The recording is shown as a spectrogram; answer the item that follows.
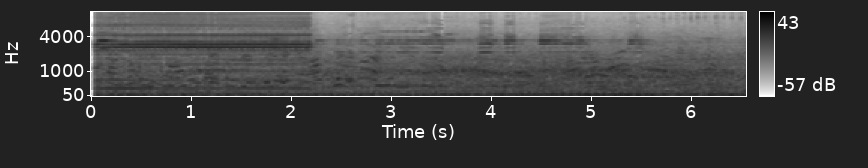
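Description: A vehicle horn held for about two seconds, then busy street traffic and crowd chatter with a few short, fainter honks.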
